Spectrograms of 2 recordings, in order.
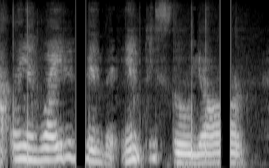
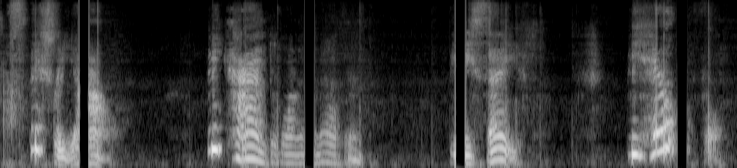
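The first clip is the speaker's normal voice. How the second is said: put-on reading to children; 2 semitones higher than usual. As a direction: read it like a picture book to a class of children. Librarian reads picture book to kids.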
